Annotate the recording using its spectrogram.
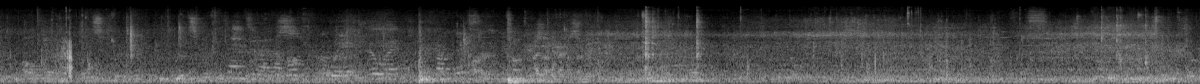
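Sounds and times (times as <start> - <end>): murmur of people: 0.0 - 12.0.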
